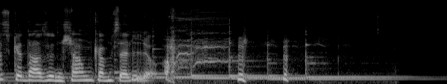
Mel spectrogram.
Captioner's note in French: Rires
